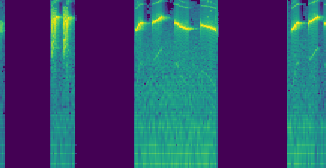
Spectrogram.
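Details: A sunbird, recorded as a master call for training, gives high, thin whistled notes in quick bursts of three or four sharp sweeps, each burst separated by brief silences.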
